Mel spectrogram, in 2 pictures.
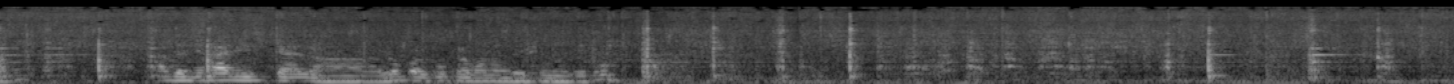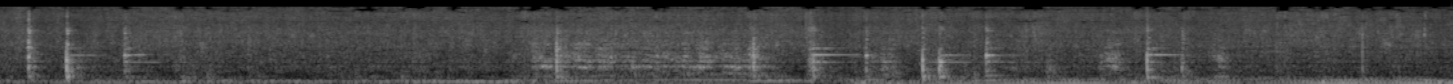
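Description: A metal spatula scrapes and clinks against a metal wok.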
